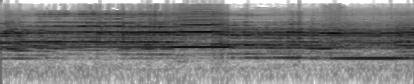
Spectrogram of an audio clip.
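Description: A group of young women sing together through a loudspeaker outdoors.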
